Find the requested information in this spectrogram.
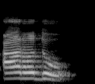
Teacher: Rohnya tafhim karena berharokat sukun. Sebelumnya fathah.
